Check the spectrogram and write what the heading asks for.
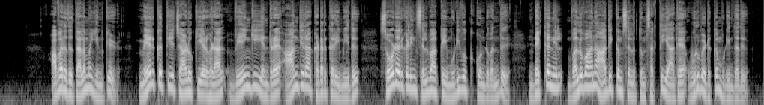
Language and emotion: Tamil, neutral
